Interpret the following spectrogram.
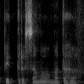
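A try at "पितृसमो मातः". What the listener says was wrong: Tru is not ta, r, u. It is not that. So this is the ta with rkara swaram with the rukara vowel. So it should be as one consonant only. Pidra.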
